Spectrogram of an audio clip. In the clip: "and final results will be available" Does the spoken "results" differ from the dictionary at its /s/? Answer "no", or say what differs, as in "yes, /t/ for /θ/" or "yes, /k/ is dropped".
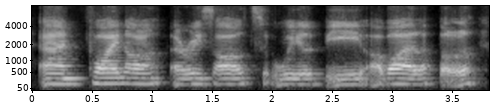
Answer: yes, /s/ is dropped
